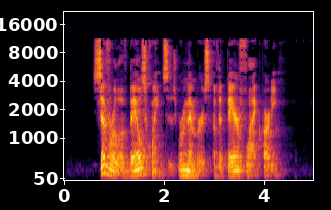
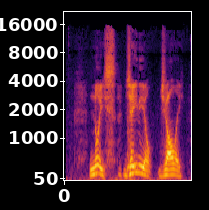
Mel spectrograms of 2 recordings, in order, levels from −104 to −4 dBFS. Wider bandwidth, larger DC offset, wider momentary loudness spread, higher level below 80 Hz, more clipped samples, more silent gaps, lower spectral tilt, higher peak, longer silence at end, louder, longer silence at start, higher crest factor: second, 11.5 kHz vs 16 kHz; neither; about the same, 10 LU vs 10 LU; second, -64 dBFS vs -54 dBFS; neither; neither; second, -3.5 dB/octave vs -5.5 dB/octave; first, 0 dBFS vs -4 dBFS; first, 0.75 s vs 0.25 s; first, -17 LUFS vs -21 LUFS; about the same, 0.6 s vs 0.5 s; about the same, 18 dB vs 18 dB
